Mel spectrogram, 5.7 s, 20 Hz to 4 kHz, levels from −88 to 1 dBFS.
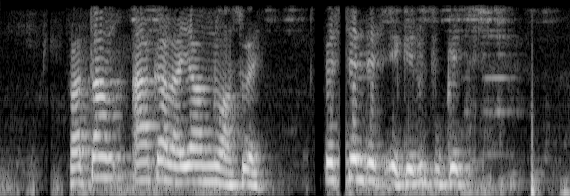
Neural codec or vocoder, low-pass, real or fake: none; 3.6 kHz; real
